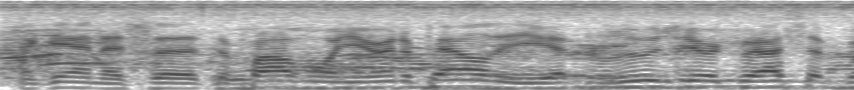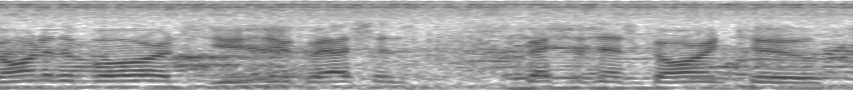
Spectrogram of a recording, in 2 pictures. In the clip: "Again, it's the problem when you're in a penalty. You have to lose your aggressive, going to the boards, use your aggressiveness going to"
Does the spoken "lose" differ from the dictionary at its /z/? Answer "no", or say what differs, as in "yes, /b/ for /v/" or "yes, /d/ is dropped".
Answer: no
